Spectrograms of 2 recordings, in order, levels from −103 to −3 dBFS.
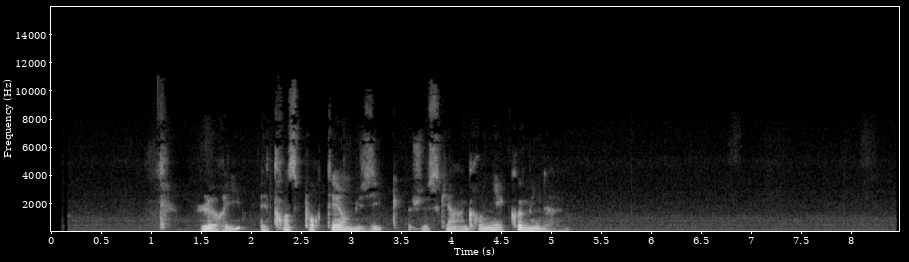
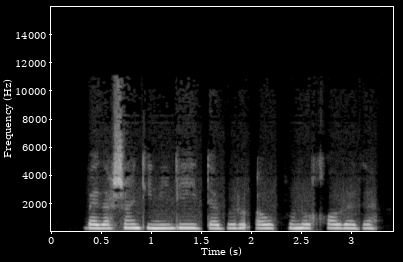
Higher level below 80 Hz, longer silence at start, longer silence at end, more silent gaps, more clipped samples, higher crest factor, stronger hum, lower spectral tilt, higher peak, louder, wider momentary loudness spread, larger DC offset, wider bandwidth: first, -64 dBFS vs -80 dBFS; first, 1.1 s vs 0.35 s; first, 3.3 s vs 0.15 s; neither; neither; first, 24 dB vs 12 dB; neither; first, -8 dB/octave vs -4.5 dB/octave; first, -8 dBFS vs -14 dBFS; second, -30 LUFS vs -27 LUFS; first, 18 LU vs 6 LU; neither; about the same, 10 kHz vs 11 kHz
